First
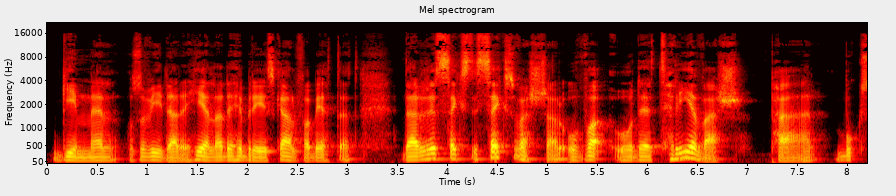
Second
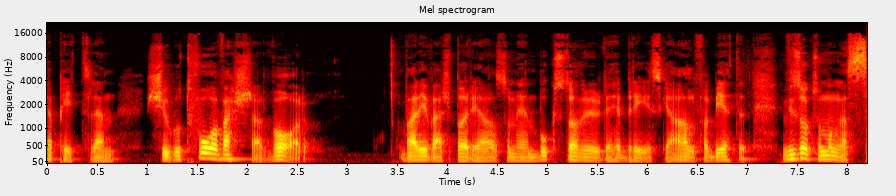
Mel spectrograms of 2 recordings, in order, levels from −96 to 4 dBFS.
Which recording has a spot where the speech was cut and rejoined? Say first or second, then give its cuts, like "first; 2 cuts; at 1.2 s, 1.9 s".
first; 1 cut; at 3.5 s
